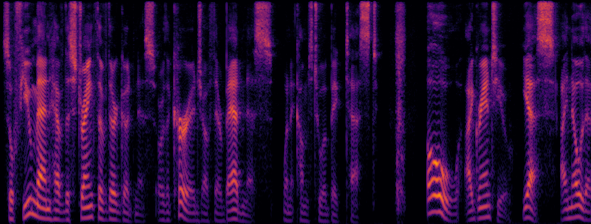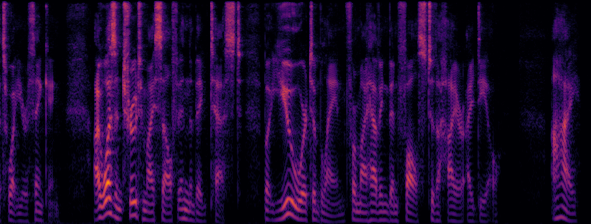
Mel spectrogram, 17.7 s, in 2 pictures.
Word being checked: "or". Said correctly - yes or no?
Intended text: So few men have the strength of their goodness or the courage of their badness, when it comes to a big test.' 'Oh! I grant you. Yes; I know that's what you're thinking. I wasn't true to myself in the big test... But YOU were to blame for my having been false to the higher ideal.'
yes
